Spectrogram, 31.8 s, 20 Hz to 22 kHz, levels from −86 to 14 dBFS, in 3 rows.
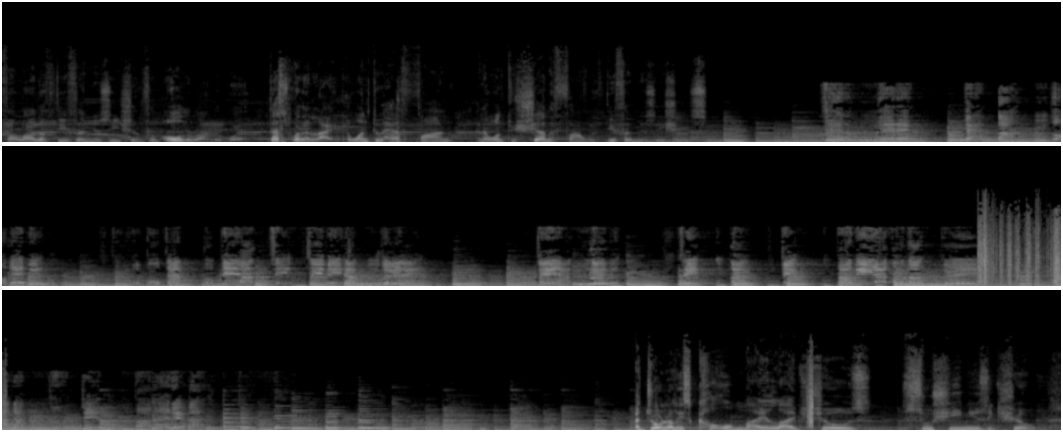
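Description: Cable scratch noise appears from 20.34 to 21.22 s, roughly as loud as the sound itself, and again from 29.22 to 29.39 s, somewhat louder than it. Both bursts scratch and rustle unevenly, likely from a worn cable or connector shifting and rapidly changing its contact resistance.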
